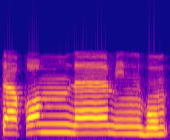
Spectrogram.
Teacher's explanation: ما ينفعش أقول فانتقمنا وحرك الميم، الميم هنا ساكنة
